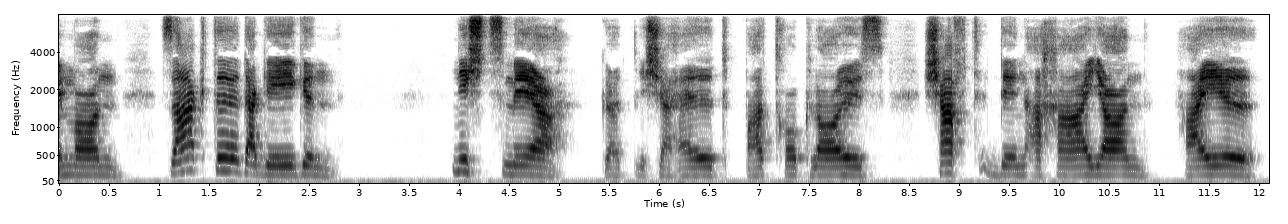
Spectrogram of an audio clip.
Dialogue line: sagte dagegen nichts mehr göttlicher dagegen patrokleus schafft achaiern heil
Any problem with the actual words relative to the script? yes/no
yes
